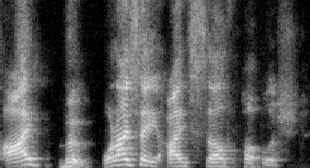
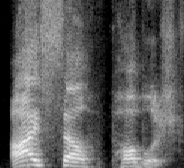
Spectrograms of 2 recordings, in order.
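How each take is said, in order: First: Said in the usual way. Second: "I self-published" slow and loud, leaning on "I"; stress on I self-published. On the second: Shown as a demonstration. To the stream friends, a slow, proud stress on "I self-published". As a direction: land "I self-published" slowly with weight on "I".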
